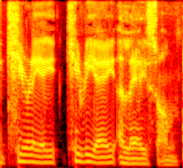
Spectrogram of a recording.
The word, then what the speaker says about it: Kyrie Eleison: What we have, and I'm not sure I'm pronouncing this properly, from Bach's B Minor Mass, Kyrie Ellison, performed by the Monteverdi Choir. – The Kyrie Eleison. – Oh, there you go. I got that completely wrong.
